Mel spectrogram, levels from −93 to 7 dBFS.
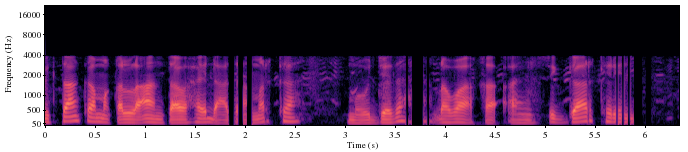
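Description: Speech over a telephone-band G.711 link that cuts off above 4 kHz, broken three times by bursts of abrupt dropouts: 1.83 to 2.07 s, 3.60 to 3.84 s, and 5.70 to 6.06 s. This is packet loss filled with silence. Lost packets were replaced with nothing, so each burst scatters 180 to 240 ms of gaps, the longest run 60, 120 and 90 ms, whose sizes fit 30 ms packets.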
